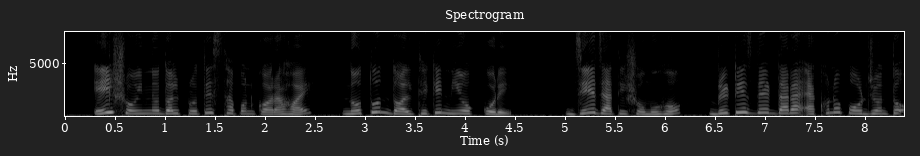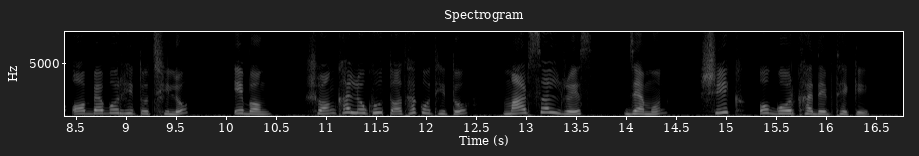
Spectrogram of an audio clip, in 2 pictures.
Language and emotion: Bengali, neutral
